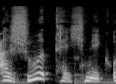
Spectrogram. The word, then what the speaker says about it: Ajour-Technik: Ich würde gerne wissen, weil ich das öfter schon gelesen habe in irgendwelchen Modemagazinen, was ist bitte diese Ajour-Technik? Oder ich hoffe, ich habe es richtig ausgesprochen.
